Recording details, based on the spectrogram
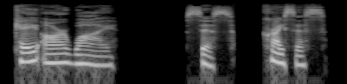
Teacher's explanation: Stress the cry and keep sis light.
